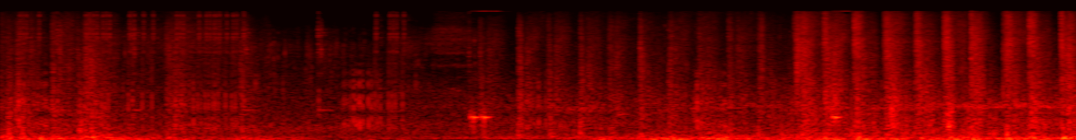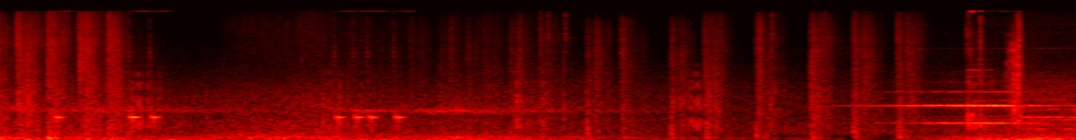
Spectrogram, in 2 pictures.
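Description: Footsteps crunch steadily on dry, sandy ground.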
